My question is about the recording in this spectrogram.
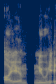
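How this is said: It is spoken in a put-on character accent.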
